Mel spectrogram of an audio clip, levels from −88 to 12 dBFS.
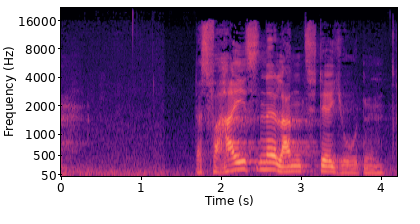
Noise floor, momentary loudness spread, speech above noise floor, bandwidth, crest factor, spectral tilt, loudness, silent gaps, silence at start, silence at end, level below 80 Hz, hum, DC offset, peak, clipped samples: -41 dBFS; 15 LU; 25 dB; over 20 kHz; 18 dB; -4 dB/octave; -15 LUFS; none; 0 s; 0 s; -42 dBFS; none; under 0.1%; 0 dBFS; under 0.1%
